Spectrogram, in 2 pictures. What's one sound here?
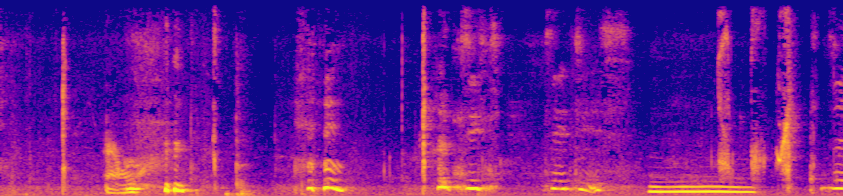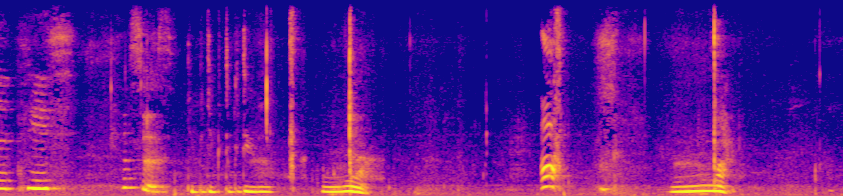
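A toddler girl babbles and chatters happily.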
